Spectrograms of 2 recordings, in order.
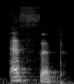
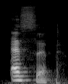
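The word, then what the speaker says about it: Eszett: beta symbol is called special character is called asset. Esset.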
